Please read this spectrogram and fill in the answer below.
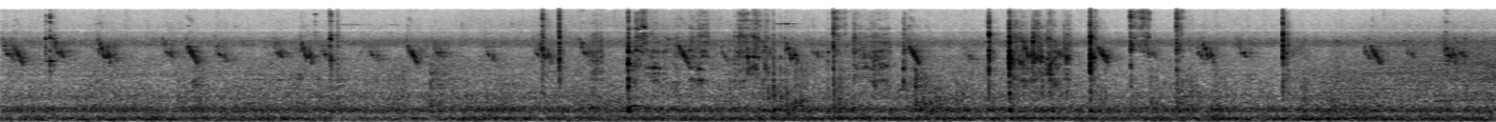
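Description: A metal spoon stirring tomato sauce in a stainless steel saucepan, clinking against the pot again and again around the middle, with a faint sizzle. Short high chirps repeat throughout in the background.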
